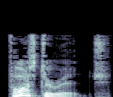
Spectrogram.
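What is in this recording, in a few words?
"fosterage", English, British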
